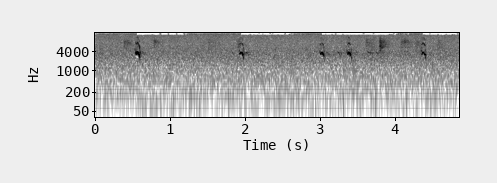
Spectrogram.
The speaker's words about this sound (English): That one wild bird that was just calling came back in. This is still 378 calling.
